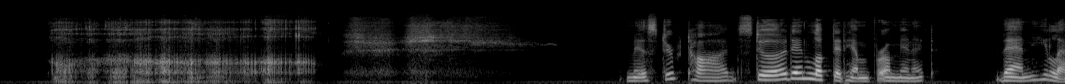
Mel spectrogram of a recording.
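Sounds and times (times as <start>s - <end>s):
voice imitating snoring: 0.5s - 3.3s
speech: 6.3s - 9.4s, 10.0s - 10.6s.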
